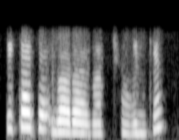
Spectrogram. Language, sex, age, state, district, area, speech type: Kashmiri, female, 45-60, Jammu and Kashmir, Srinagar, urban, conversation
